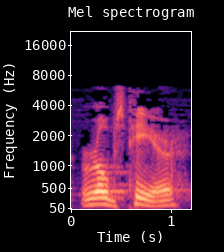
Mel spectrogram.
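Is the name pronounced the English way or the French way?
English. The name is said with an English pronunciation. "The anglicized pronunciation is"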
